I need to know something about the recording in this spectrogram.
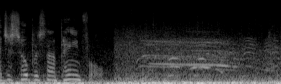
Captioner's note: men screaming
